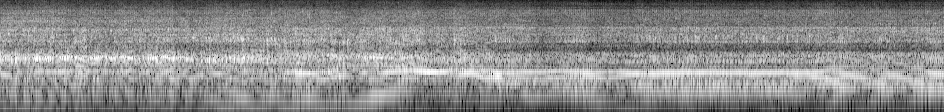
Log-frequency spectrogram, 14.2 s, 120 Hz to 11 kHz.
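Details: 1986 Johnson J4BRHCDE 4 hp Seahorse two-stroke outboard after head gasket replacement and carburetor cleaning, slightly warm, no choke: steady buzzing idle holding even pitch without stumbling or surging; running cleanly.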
